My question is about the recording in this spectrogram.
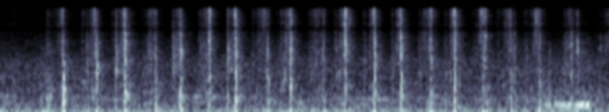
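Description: A deck of tarot cards being shuffled by hand: a quick, even run of card slaps, about four a second, starting about half a second in and stopping shortly before the end.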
